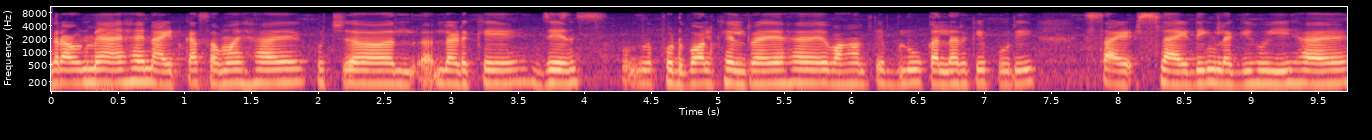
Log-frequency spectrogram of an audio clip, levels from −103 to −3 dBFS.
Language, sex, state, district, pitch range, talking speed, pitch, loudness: Hindi, female, Maharashtra, Gondia, 180-190 Hz, 160 wpm, 185 Hz, -16 LUFS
